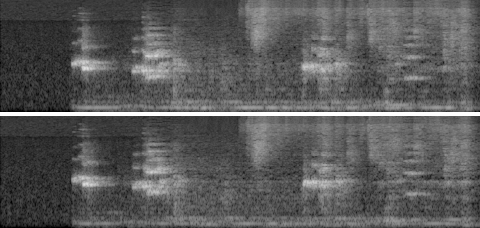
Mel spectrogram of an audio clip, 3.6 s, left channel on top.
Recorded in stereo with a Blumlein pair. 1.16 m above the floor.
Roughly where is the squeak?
Ahead left.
